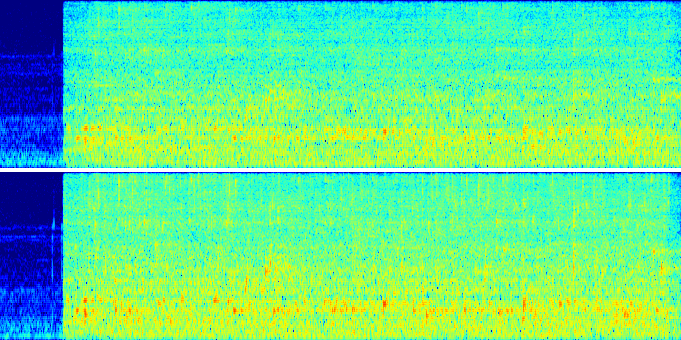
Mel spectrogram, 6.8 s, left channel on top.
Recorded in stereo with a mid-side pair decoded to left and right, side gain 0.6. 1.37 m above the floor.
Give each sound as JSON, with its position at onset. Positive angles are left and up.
{"t": 0.6, "sound": "dripping", "azimuth_deg": -40, "distance_m": 0.7}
